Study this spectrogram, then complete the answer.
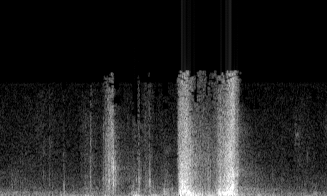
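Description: Papers rustle nearby.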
